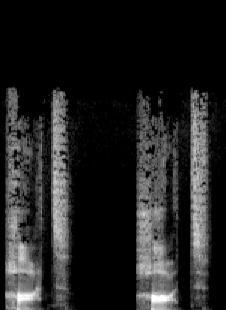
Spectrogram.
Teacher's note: C'est donc une voyelle qui est assez longue.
